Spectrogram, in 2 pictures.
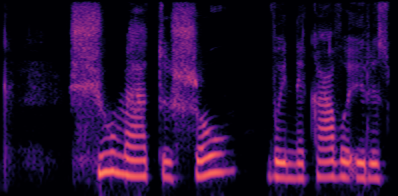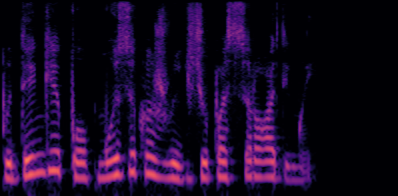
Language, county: Lithuanian, Vilnius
